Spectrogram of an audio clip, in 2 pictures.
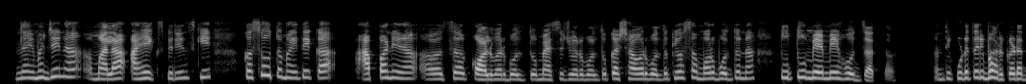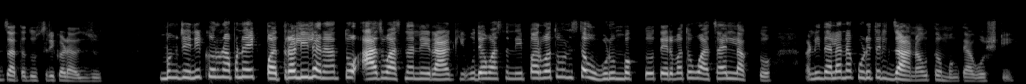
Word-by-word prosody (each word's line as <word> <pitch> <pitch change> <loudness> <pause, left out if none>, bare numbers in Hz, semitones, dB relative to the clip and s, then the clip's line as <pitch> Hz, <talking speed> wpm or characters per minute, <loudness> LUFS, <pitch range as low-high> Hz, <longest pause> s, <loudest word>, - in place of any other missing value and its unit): नाही 295 +3 -3
म्हणजे 320 +4 0
ना, 350 -2 0
अ, - - -14
मला 255 +2 +5
आहे 260 +3 +3
एक्सपिरियन्स, 280 +3 -7
की 330 0 0 0.4
कसं 320 +7 0
होतं 405 -5 -2
माहिती 310 +1 -1
आहे 320 - +1
का? 295 +1 +3 0.4
आपण 310 +5 +1
आहे 300 - -1
ना, 275 -1 -1 0.2
अस 245 +2 -5 0.2
कॉलवर 230 -1 +3
बोलतो, 230 -1 -5
मेसेजवर 230 +1 -4
बोलतो, 225 +1 -7
कशावर 250 -1 0
बोलतो 245 0 -4
किंवा 300 - -2
समोर 270 -5 -2
बोलतो 260 +4 -3
ना. 275 0 -4 0.3
तू-तू, 310 +2 -2
मे-मे 285 0 +5
होत 250 - -1
जातं. - - -5 0.4
आणि 235 - -14
ते - - -6
कुठेतरी 295 +2 -1
भरकडत 255 -4 0
जातं 195 -3 -2
दुसरीकडे 190 0 -7
अजून. 155 0 -12 0.6
मग 315 +1 -1
जेणेकरून 340 +2 0
आपण 340 +1 +1
एक 350 0 +3
पत्र 275 +3 +7
लिहिलं 335 +2 +5
ना, 285 - +2
तो 325 - -1 0.2
आज 275 +2 +8
वाचणार 275 0 +2
नाही, 260 -1 -1
राग 235 0 +4
उद्या 270 +1 +1
वाचणार 270 0 -3
नाही, 260 0 -6
परवा 295 +1 +2
तो 345 - -6
नुसता 330 +2 0
उघडून 265 -2 -4
बघतो. 265 -1 -3
तेरवा 255 +1 +1
तो 295 - -4
वाचायला 270 +1 0
लागतो 225 -7 -4 0.4
आणि 275 - -7
त्याला 295 +1 +1
ना 320 - -2
कुठेतरी 300 -1 -5
जाणवतं 205 -3 +3
मग 160 - -15
त्या 165 -1 -7
गोष्टी. 160 +1 -14
270 Hz, 205 wpm, -24 LUFS, 240-305 Hz, 0.6 s, आज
